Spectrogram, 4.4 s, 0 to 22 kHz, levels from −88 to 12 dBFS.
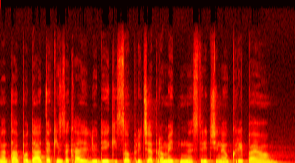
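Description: No technical faults can be heard in this recording.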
